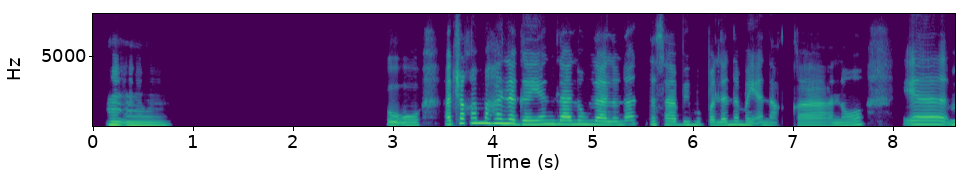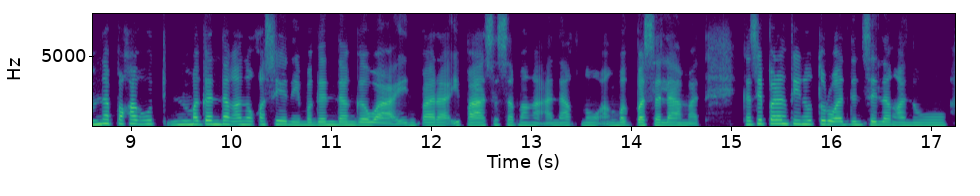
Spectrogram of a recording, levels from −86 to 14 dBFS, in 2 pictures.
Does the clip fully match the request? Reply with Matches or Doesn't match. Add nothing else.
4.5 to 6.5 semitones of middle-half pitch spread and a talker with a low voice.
Doesn't match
